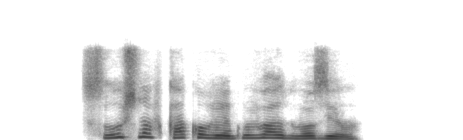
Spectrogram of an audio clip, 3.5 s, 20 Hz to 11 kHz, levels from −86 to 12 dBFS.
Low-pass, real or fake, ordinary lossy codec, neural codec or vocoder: 7.2 kHz; fake; Opus, 64 kbps; codec, 16 kHz, 1 kbps, FreqCodec, larger model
